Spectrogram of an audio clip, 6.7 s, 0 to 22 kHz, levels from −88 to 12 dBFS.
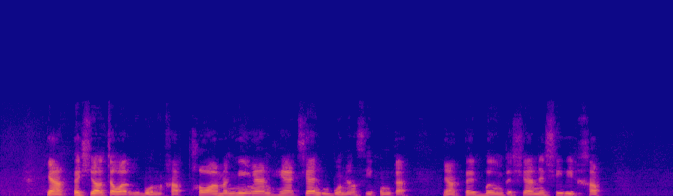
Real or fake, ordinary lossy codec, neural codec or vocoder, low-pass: fake; none; codec, 44.1 kHz, 3.4 kbps, Pupu-Codec; 10.8 kHz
